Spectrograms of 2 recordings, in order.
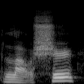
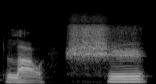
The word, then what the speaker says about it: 老师: If you were to pronounce the sh in 老师 simply as sh plus voicing, you would get something like 老师. And now, of course, I said it a bit exaggeratedly, but maybe you could say 老师. And this is already 99% towards the correct pronunciation.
